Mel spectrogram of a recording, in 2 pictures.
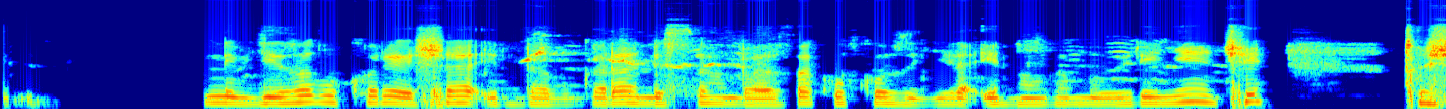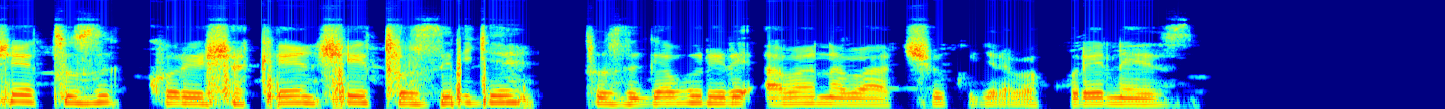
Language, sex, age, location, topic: Kinyarwanda, female, 36-49, Musanze, finance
